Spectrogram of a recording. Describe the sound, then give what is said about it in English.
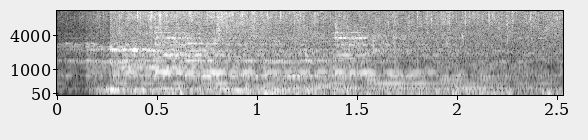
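Heavy rain hammers down on a car, making a dense, loud, unbroken roar of drumming drops with no letup and no voices. “rain hammers down on her car”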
